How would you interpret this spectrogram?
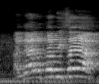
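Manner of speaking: high, loud demand; angry shout. Real, not acted. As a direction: shout the challenge at the spirit. Healer repeats confrontation. (galit na sigaw)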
